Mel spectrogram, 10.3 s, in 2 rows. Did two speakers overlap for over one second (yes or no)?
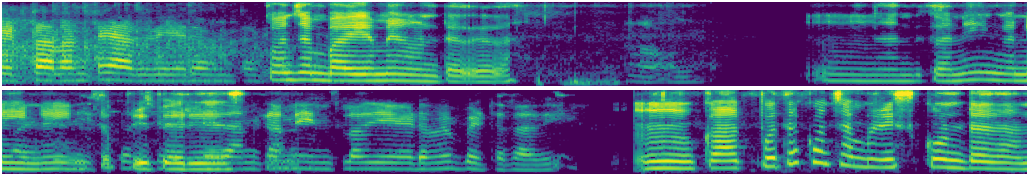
yes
